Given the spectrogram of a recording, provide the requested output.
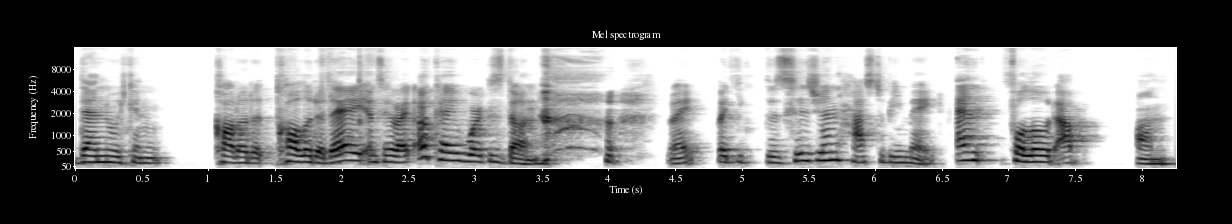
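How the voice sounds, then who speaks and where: A woman at medium pitch and a moderate pace, with lively intonation and long, frequent pauses. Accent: non-native. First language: not English. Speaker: product management coach and trainer. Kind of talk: interview. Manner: halting.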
